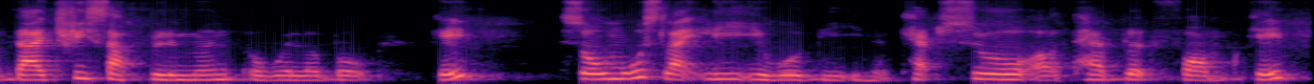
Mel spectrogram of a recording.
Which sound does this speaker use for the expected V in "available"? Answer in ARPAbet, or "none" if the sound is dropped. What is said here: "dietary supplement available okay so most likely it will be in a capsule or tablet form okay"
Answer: W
